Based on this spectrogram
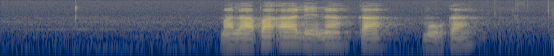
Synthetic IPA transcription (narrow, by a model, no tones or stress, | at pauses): malapʼaʔalɪnakʼa | mʊːkʼa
